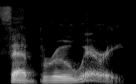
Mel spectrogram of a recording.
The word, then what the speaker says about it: February: oh my god yeah you're supposed to pronounce that r it's not a silent r it's an r fabru wary um i raised my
